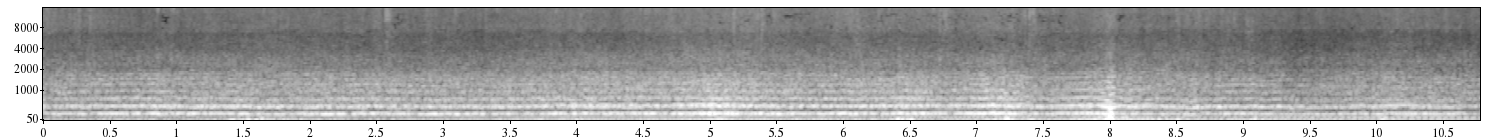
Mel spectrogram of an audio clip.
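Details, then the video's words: Honey bees working together make an unbroken droning buzz, slightly swelling midway, with one sharp click toward the end. "RONZIO DELL' APE | BUZZING BEES"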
